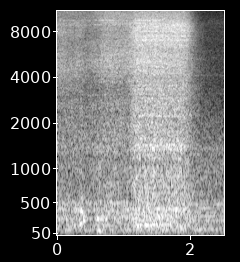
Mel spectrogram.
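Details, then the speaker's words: Steam locomotive boiler accumulation test: sharp steam hiss builds quickly into a loud, even roar then drops away as the safety valve lifts right at set pressure, pressure-gauge needle bang on the line, no gagging. "He's on the mark, the needle is bang on the line."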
